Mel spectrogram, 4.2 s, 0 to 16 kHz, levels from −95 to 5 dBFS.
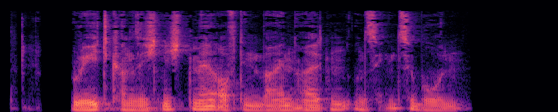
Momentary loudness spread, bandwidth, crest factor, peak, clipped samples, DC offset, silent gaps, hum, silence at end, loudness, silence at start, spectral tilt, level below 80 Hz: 8 LU; 11.5 kHz; 18 dB; -10 dBFS; under 0.1%; under 0.1%; 0.32-0.52 s; none; 0.75 s; -25 LUFS; 0.15 s; -4.5 dB/octave; -36 dBFS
